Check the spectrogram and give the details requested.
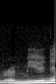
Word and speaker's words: ramune: complicated she wanted her character in a Ramonet ramune a brim unites me I was looking at how to pronounce it ramune okay she she want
